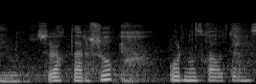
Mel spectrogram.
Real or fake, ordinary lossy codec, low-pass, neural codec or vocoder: real; none; 7.2 kHz; none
